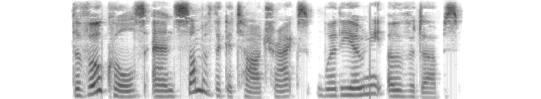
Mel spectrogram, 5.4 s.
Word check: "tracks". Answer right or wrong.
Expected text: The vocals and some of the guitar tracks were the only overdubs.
right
